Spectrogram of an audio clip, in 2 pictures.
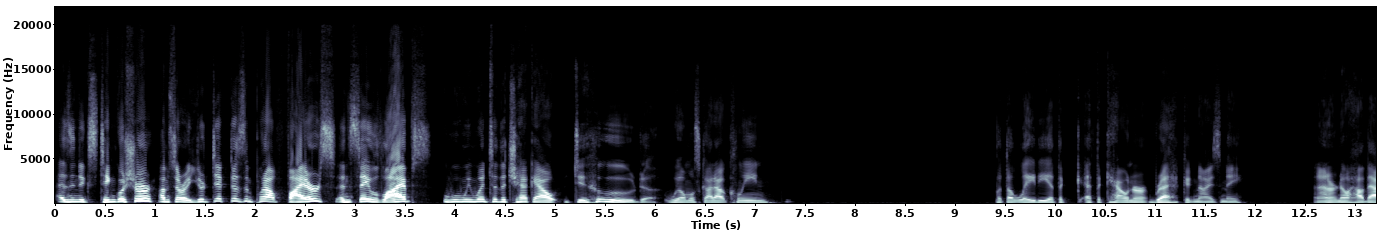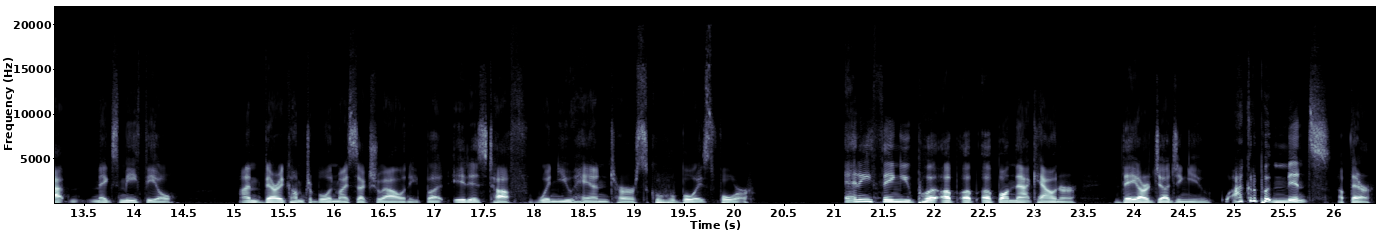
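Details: Adult male comedian telling a story in English, with part-word and phrase repetitions; stuttering.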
